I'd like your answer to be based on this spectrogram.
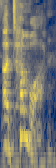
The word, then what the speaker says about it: Ottumwa: I'm sorry. Is it Iowa? – It's Ottumwa. You live.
